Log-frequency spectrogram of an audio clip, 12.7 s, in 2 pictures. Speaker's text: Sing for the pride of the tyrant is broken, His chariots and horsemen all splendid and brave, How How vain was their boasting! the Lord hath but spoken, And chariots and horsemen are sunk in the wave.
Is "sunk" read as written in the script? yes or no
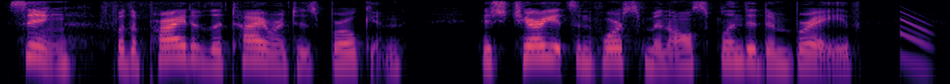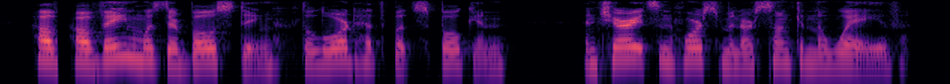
yes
